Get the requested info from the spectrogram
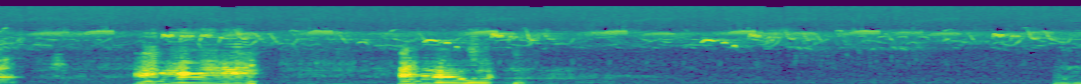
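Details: Giraffe humming: two deep, droning harmonic bursts of about a second each, separated by a pause of roughly two seconds, with a third beginning at the end, over faint high chirping in the background.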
